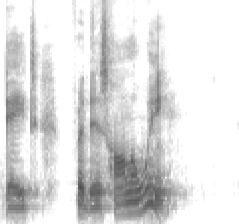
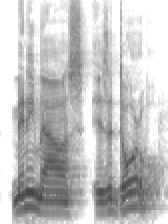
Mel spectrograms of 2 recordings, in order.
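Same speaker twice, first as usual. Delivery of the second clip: ordinary delivery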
